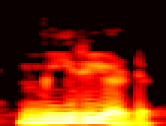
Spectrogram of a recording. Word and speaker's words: myriad: देखिए MYRIAD की जो प्रोनाउंसिएशन होती है वो होती है मीरियड, और ये न्यू वर्ड हो सकता है आपके लिए।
